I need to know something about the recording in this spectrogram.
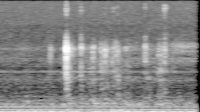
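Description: Faint clicking of a computer keyboard and mouse: one sharp click about two-thirds of a second in, followed by several lighter taps.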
